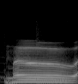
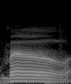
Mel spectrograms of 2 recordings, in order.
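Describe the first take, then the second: First: The moo is low-pitched. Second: The moo is high-pitched.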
